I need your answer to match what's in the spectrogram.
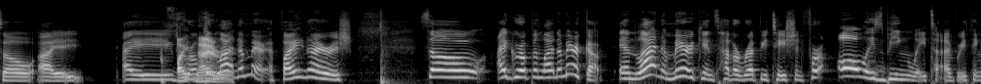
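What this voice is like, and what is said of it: Ecuadorian Spanish-accented English. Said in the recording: “my accent ... I'm actually Ecuadorian. So I was born and raised there”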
